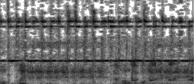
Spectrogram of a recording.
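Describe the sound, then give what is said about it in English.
A loud bell rings steadily for about two seconds, a bright, high, sustained metallic tone with a shimmering pulse, while voices talk faintly underneath. “He get the bell. He get the bell again.”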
